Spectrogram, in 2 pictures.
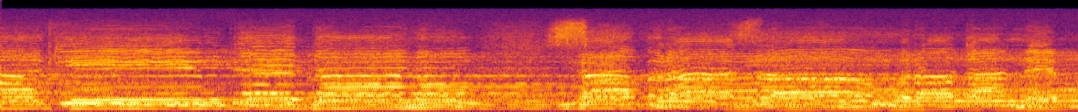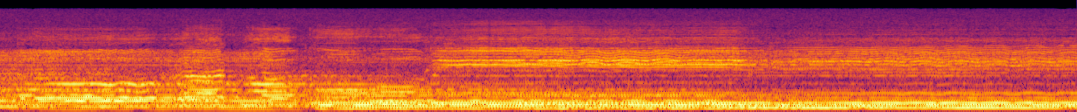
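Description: Dalmatian klapa, a male a cappella group, singing in close harmony: a low bass line holds each chord while the upper voices sing over it. From a little past the middle a high voice comes in with a marked vibrato.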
